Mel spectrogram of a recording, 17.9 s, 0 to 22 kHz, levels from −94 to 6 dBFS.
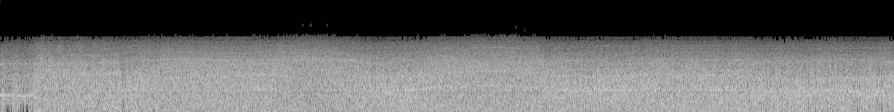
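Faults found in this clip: Nothing to flag on this one; no dropouts, glitches or other transport or device trouble turned up anywhere in the recording.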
